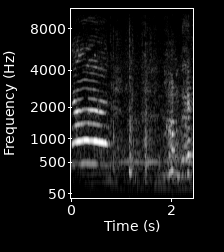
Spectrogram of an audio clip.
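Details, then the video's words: Pet cat crying during a flea bath indoors: a loud sustained wailing meow held for most of a second, followed by people speaking and water sounds. "Cat Cries While Getting Flea Bath"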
